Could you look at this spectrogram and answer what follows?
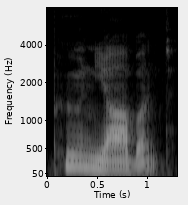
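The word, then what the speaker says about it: pugnabant: in terms of pronunciation when we have this GN together it makes the NY sound like in the word lasagna so it's pune abend pune abend alright ok so now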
